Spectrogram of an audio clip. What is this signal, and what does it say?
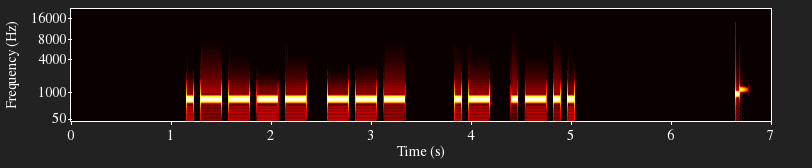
Morse code, heard as a keyed tone, about 17 wpm, 700 Hz. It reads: 1O AL
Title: Winter Field Day Exchanges Encore 17wpm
